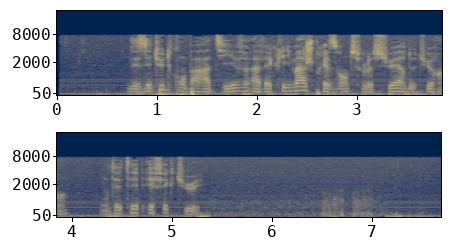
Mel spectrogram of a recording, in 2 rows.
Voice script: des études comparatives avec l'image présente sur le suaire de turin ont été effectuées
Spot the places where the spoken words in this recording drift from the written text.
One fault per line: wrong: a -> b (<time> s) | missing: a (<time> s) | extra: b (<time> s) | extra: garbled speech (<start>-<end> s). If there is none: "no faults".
no faults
